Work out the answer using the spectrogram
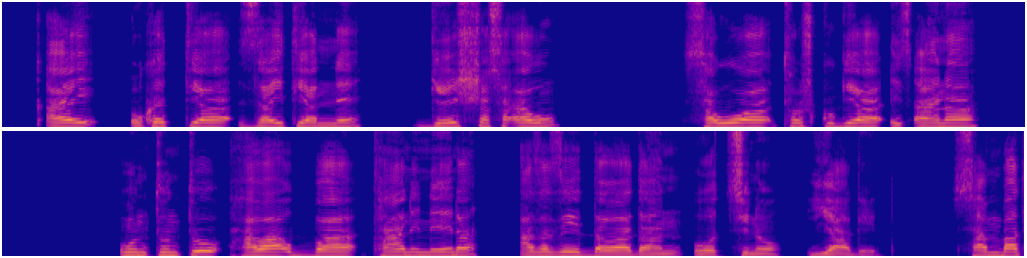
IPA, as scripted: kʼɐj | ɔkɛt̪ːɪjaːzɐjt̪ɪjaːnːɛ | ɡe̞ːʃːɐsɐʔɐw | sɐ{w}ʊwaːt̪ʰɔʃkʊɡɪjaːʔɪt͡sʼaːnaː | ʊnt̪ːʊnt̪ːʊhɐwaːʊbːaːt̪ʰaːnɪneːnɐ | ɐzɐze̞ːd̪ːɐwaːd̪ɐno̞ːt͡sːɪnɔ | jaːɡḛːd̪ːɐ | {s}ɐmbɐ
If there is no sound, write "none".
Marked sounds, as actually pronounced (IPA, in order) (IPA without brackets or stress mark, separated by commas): w, s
